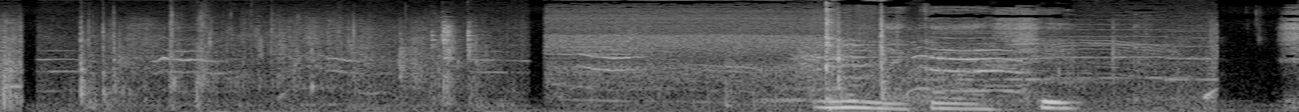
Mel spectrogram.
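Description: Film soundtrack with cats meowing, faint in the first half. After a sudden cut, a voice and louder falling calls come in a little past the middle.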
